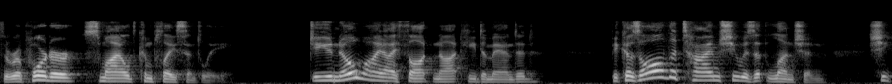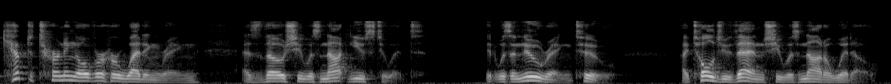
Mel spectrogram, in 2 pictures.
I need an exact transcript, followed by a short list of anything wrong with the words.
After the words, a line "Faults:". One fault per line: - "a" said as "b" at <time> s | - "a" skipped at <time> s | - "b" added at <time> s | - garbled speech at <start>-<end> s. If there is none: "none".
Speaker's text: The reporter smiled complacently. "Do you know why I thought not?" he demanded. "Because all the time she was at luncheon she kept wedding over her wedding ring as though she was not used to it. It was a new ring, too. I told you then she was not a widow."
The reporter smiled complacently. "Do you know why I thought not?" he demanded. "Because all the time she was at luncheon she kept turning over her wedding ring as though she was not used to it. It was a new ring, too. I told you then she was not a widow."
Faults:
- "wedding" said as "turning" at 9.3 s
